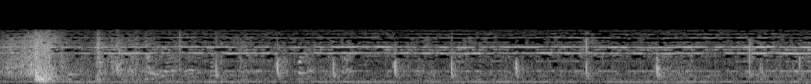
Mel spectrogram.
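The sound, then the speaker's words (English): A heavy metal door slides shut with a loud, harsh burst, followed by a series of sharp mechanical clicks and ticks over a steady low hum. “Metal door sliding shut.”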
